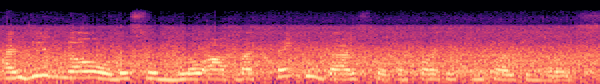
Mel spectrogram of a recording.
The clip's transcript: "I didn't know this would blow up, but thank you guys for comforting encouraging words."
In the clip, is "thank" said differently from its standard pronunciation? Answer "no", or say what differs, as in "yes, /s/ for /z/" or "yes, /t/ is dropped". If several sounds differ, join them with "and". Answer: yes, /t/ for /θ/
